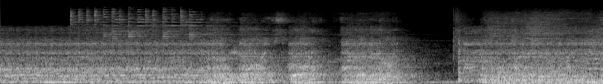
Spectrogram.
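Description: Technical death metal band playing live through the PA: distorted electric guitars and drums. About four seconds in the band stops for a moment, then comes straight back in with the full band.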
